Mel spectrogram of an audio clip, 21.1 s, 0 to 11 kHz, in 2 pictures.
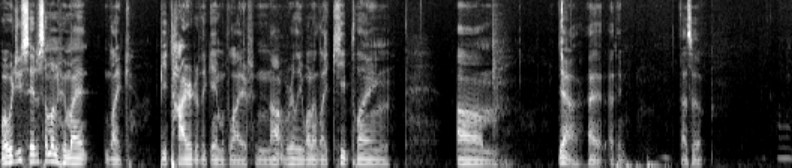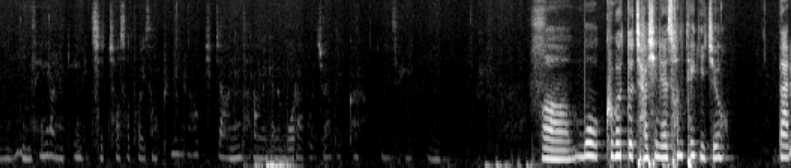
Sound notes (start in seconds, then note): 11.0 translator speaking in Korean; 18.4 speaking in Korean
